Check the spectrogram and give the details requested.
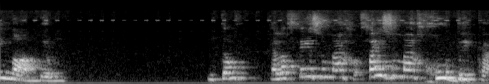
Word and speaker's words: Nobel: Então, se vocês observarem na gramática culta, na norma culta, como deve ser a pronúncia? A pronúncia considerada correta é rubrica, gratuito e Nobel.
